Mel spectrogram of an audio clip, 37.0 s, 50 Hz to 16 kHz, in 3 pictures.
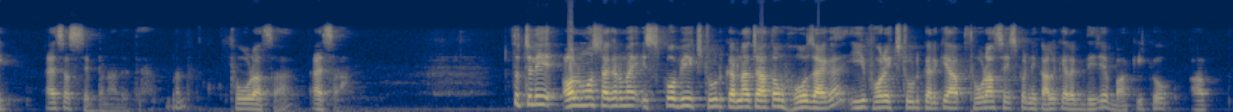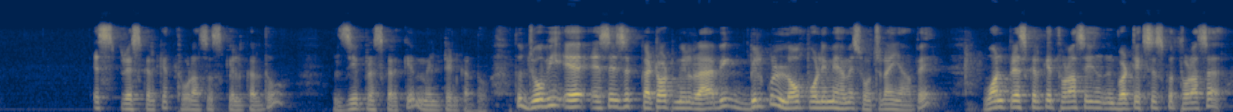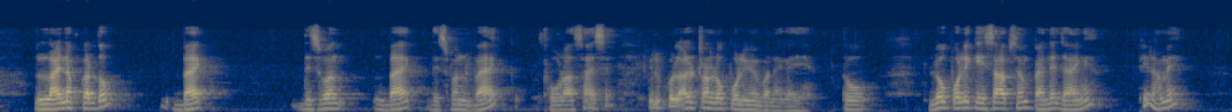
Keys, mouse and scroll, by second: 3.0 click, 6.8 click, 9.1 e, 12.2 click, 13.9 s, 14.9 click, 15.7 g, 16.9 click, 17.8 scroll up 1, 18.8 shift+middle click, 20.4 shift+middle click, 21.9 1, 23.0 click, 25.3 g, 26.4 click, 27.8 g, 28.4 click, 29.1 g, 30.0 click, 31.0 g, 32.1 click, 32.9 g, 33.6 click, 34.8 g, 35.6 click.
